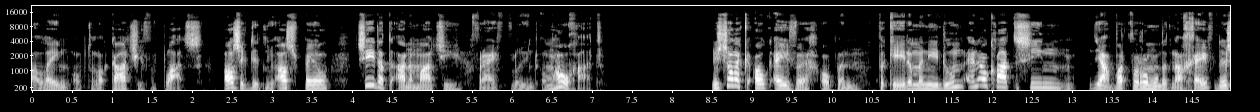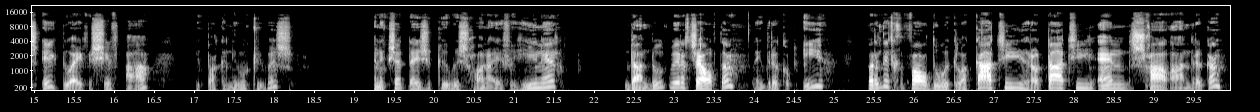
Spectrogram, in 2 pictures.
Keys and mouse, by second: 2.5 click, 9.2 click, 14.8 click, 15.7 shift+a, 17.5 shift+middle drag, 18.7 g, 21.2-21.6 shift+middle drag, 24.5 i.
